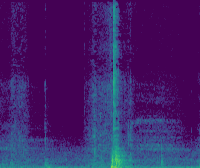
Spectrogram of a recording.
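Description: Faint handling of fabric on a plastic armrest frame, with one sharp click about a second in as the old stapled-on fabric is pulled away.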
